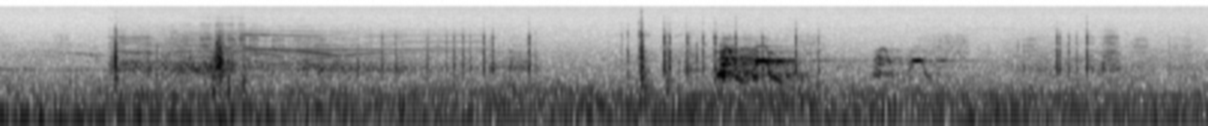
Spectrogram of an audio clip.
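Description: Sharp clicks and small ticks from fishing tackle being handled while a lure is changed to a popper, three clicks standing out. Short, faint animal calls come in between, loudest about five seconds in.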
